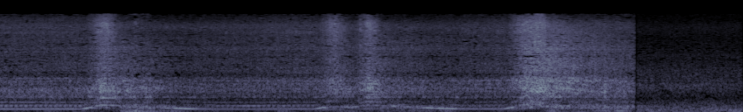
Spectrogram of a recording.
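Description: A car engine idles and revs up sharply several times.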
